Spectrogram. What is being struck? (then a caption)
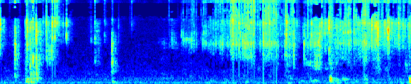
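Bar of soap. A hand-sized solid white bar of soap, held in the fingers, is scraped and carved with a metal blade, throwing off crunchy shavings. Short, bright scraping crunches come in a quick, irregular run, with a near-quiet pause around two seconds. Then denser, continuous carving takes over that is mostly high and crisp with almost no low end.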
